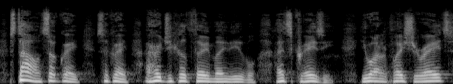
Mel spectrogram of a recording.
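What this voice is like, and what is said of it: Imitates another person's voice. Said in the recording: “my impression of Jimmy Fallon interviewing Stalin”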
